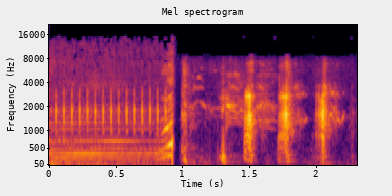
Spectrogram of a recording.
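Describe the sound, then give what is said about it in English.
In a music track, a buzzing, pulsing synth-like drone cuts off abruptly, then about five loud, raspy croaking calls follow in an uneven rhythm, harsh and guttural with no talking. “And then there's some sort of like croaking sound. Listen to it again. It's like a croaking sound. It sounds like the Predator.”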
